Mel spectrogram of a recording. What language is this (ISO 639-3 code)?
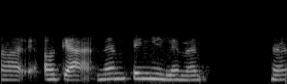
mal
